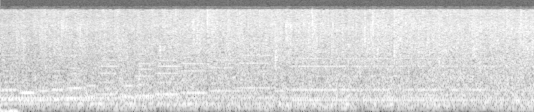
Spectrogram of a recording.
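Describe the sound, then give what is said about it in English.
Steady rain falls continuously, a dense, even hiss of drops with no pauses or voices, fairly soft throughout. “When they called me, it was raining.”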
